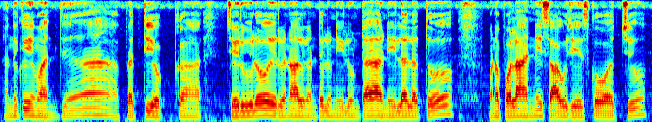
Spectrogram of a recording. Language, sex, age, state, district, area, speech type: Telugu, male, 18-30, Telangana, Ranga Reddy, urban, spontaneous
